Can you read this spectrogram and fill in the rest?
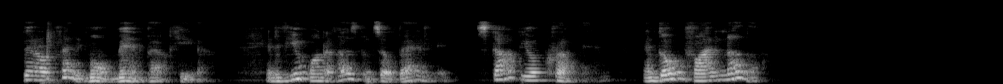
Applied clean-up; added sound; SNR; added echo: neural mask model DeepFilterNet 3.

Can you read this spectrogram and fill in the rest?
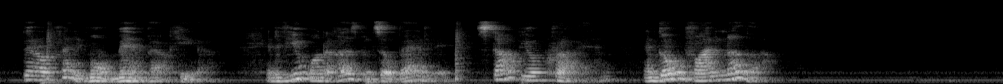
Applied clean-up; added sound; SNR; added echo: none; Snare drum; 19 dB; reverberation time 0.6 s.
